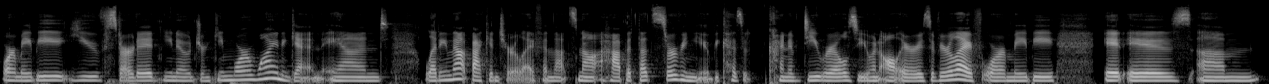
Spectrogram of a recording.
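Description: A woman's voice: on the low side, steady tone, moderate pace, clear, resonant tone. A middle-aged woman hosting a podcast, talking candidly in a casual, reflective way with lots of filler words. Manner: chatty, candid, many "like" and "you know" fillers. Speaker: podcast host.

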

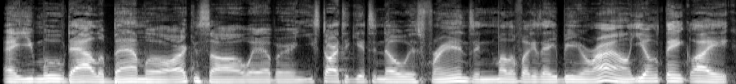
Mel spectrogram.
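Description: A man with a St. Louis accent speaks in a medium-pitched voice with a very dry, close sound. He talks casually and ramblingly, working through his point with slang and frequent swearing, as a host would in a debate among friends. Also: level tone, brisk, few pauses, clean tone, no echo. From St. Louis, United States.

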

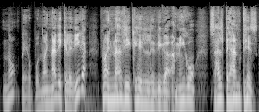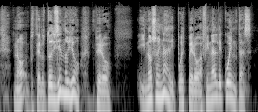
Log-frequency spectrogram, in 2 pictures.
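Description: A man's voice: a little high, no room sound, clean studio sound. A man giving a casual, exasperated and sarcastic spoken film review. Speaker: film critic.

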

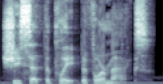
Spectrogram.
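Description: A man narrating a story in a steady, measured reading voice. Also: low voice, faint music behind.

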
